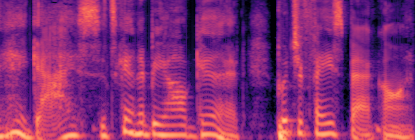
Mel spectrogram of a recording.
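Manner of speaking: high goofy voice. Acting out what the character would say to calm others: imitating Luffy, super goofy. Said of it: "Monkey's gonna hop in and say".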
